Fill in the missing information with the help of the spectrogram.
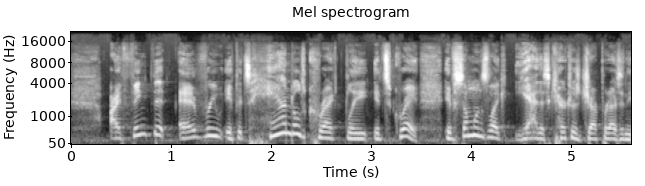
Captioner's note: none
